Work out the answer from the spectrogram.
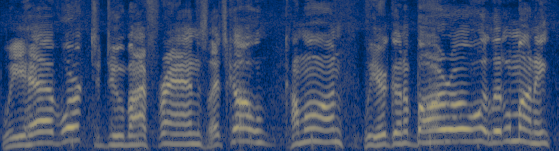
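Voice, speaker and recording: An actor playing a charismatic middle-aged American outlaw gang leader in a game, grandiose and commanding, with a rallying delivery. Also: male voice, high voice, normal speed. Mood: rousing. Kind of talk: video game voice acting. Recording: loud music over the voice.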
